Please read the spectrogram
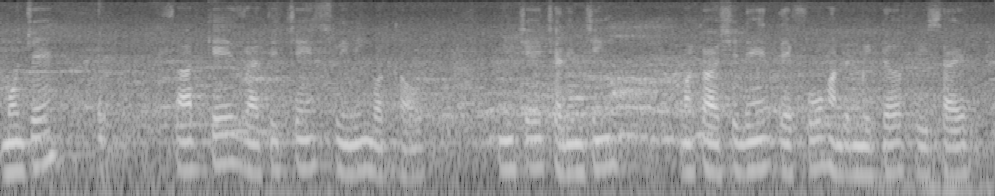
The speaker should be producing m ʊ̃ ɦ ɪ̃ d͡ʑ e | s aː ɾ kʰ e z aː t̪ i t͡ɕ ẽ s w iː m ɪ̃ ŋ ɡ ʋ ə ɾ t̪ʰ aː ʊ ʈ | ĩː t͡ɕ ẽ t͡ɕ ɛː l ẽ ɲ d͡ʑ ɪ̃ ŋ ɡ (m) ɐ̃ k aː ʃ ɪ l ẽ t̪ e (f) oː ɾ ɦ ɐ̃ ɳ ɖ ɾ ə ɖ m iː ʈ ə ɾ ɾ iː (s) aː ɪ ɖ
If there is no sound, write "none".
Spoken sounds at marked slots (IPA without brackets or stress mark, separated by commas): m, f, s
